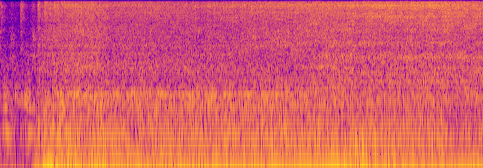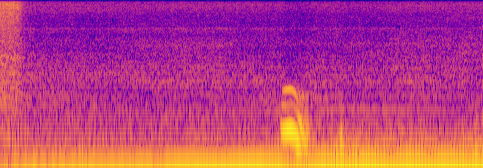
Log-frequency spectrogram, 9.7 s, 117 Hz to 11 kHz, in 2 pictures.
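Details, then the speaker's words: Audi S4 B8 3.0T supercharged V6, first start after repairing bank 2 P0018 cam correlation fault where the timing chain had jumped a sprocket: sharp metallic chain rattle for about five seconds at start-up, settling to smooth idle once the dry tensioners fill with oil. "that noise went away quickly there's no oil in the um tensioners or anything"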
